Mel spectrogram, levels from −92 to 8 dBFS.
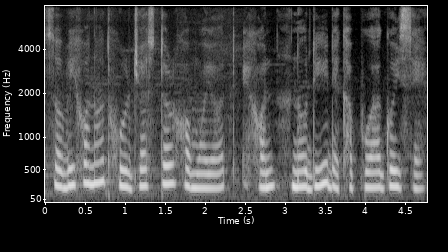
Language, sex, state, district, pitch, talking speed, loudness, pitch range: Assamese, female, Assam, Kamrup Metropolitan, 240 Hz, 115 wpm, -13 LUFS, 230-260 Hz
